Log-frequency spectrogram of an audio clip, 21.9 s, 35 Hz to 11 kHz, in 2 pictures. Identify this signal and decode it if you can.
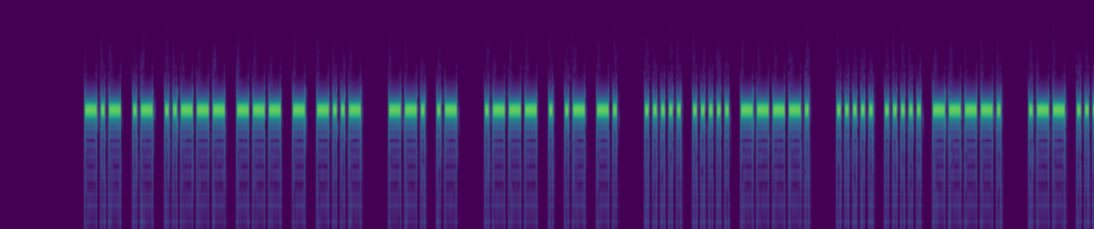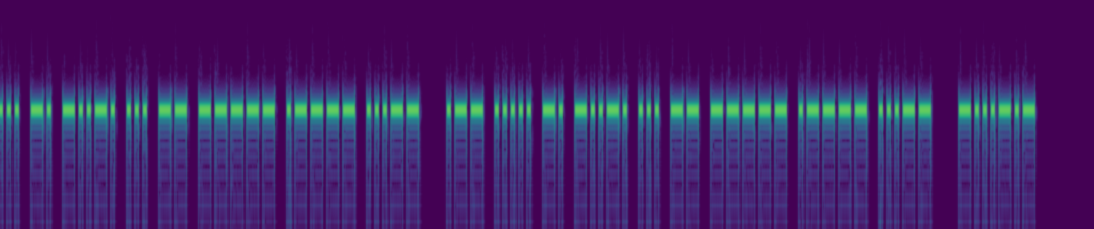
Morse code, heard as a keyed tone, about 30 wpm, 700 Hz. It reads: KA2OTX GA JEAN 559 559 W5N/SM013 W5N/SM013 <BK>
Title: SOTA QSO Practice 30wpm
